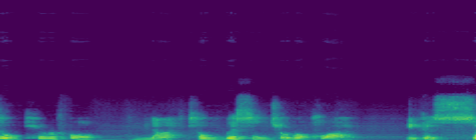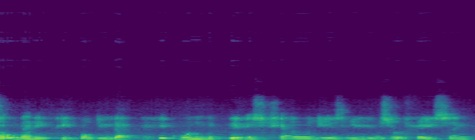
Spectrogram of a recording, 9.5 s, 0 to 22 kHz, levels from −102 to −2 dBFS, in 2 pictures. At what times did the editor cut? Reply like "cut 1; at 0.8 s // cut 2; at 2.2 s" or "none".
cut 1; at 6.2 s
